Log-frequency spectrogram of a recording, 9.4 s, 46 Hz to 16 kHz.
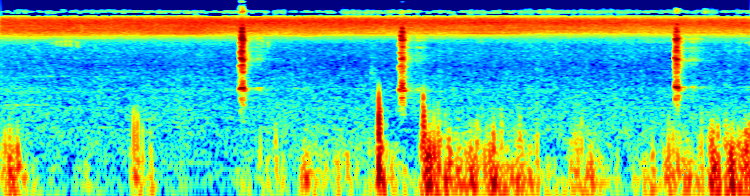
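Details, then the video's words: Pheasant, 21 July 2024: three raspy, abrupt calls spread over nine seconds, accompanied by constant high-pitched hiss, low wind noise and a few knocks. "pheasant call ,キジ ,꿩"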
